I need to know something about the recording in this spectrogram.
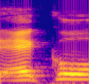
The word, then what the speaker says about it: echo: Even के को से लोग इसको इको प्रोनाउंस करते हैं, बट एग्जैक्ट प्रोनाउंसिएशन आपके पास इसकी एको होती है।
